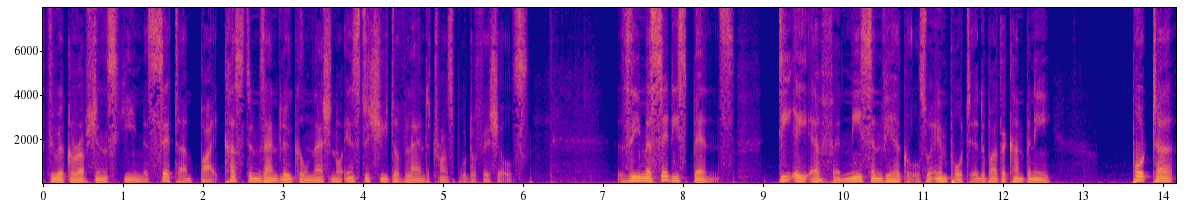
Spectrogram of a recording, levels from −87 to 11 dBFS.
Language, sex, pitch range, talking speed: English, male, 95-130 Hz, 125 wpm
